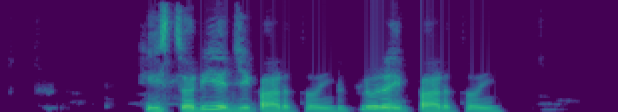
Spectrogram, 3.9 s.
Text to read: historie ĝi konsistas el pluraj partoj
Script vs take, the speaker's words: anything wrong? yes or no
yes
